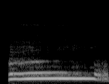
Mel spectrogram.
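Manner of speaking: imitating a breathless, strangled wail; hammed-up gasping cry; losing breath. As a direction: act out hollering with no air left. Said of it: "I wasn't getting enough oxygen back in my lungs".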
